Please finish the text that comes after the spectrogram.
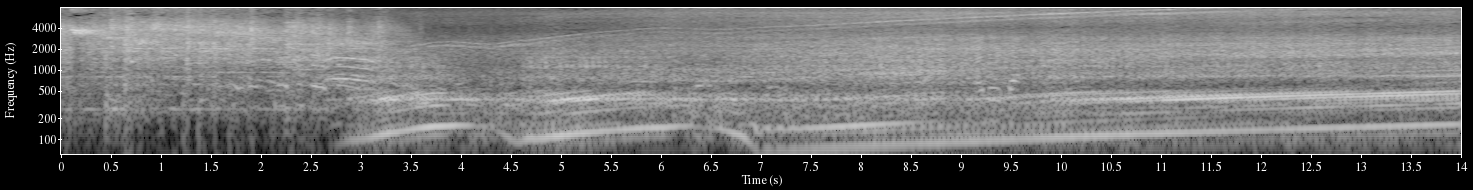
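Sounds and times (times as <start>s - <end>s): car engine revving under load: 2.8s - 14.0s
high supercharger whine: 2.8s - 14.0s.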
